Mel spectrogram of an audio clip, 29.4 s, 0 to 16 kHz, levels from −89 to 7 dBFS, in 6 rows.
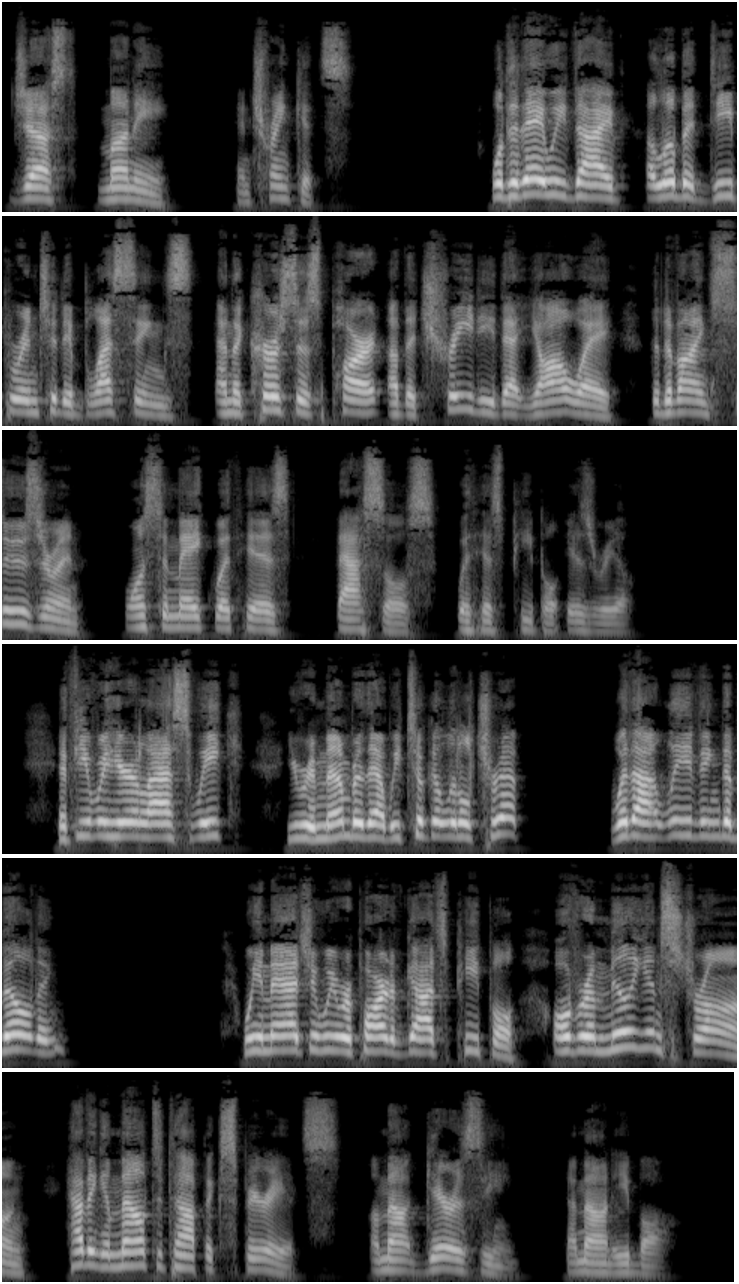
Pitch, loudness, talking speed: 165 Hz, -20 LUFS, 155 wpm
